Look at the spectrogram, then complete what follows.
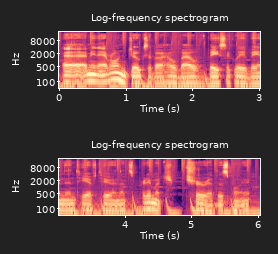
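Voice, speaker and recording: Over music in the background, a man with a very deep, low voice speaks at a moderate pace with lively intonation. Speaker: gaming video creator. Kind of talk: casual video essay voiceover.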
